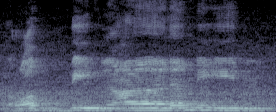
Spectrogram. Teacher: را پر زبر ہو, را کو موٹا پڑھتے ہیں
